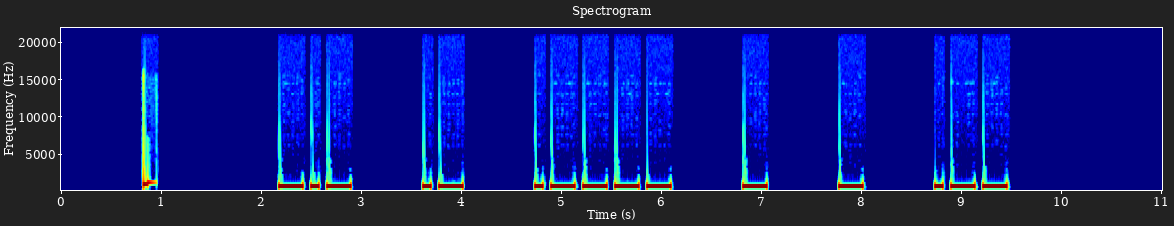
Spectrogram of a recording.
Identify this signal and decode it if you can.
Morse code, heard as a keyed tone, about 16 wpm, spaced as for 9 wpm, 700 Hz. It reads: KA1TTW
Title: USA Call Signs - 6 Characters - 3x Character Spacing - 15wpm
